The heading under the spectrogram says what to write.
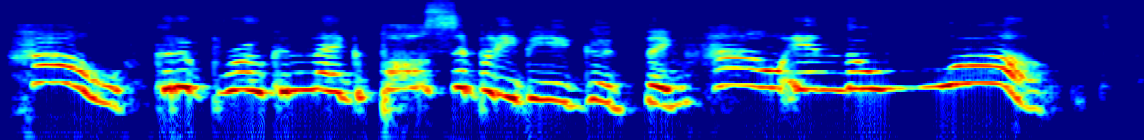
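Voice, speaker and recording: Woman doing a gushy folktale villager, really high and dramatic, full of exclamation. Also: big pitch swings, slow pace, fairly bright tone, heavily acted. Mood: incredulous. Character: gushing, pitying village neighbours, dramatic and exclamatory. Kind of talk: oral storytelling.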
